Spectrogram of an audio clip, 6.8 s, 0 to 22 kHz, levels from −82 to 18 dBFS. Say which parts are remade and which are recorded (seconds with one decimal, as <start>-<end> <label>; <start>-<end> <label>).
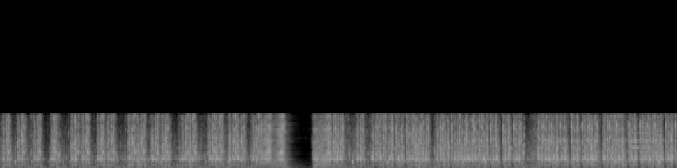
0.0-2.6 recorded; 2.6-3.3 remade; 3.3-6.8 recorded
